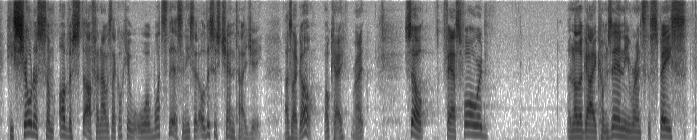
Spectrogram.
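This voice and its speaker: Speech in a Brooklyn accent comes at a moderate pace with long, frequent pauses and ordinary pitch variation, in a very clean recording with a silent background. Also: man, fairly high pitch for a man. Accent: New York (Brooklyn). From Brooklyn, New York. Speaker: martial arts instructor and podcaster. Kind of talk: casual monologue, personal story.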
